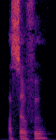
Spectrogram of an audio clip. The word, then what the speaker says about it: HaSofu: HaSofu.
